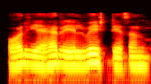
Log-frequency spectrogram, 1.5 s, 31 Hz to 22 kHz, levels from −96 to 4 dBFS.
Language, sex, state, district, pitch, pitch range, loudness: Hindi, male, Uttar Pradesh, Budaun, 135 Hz, 130-145 Hz, -16 LUFS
